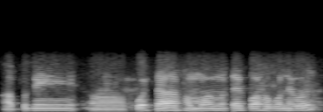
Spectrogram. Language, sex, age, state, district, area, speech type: Assamese, male, 45-60, Assam, Charaideo, rural, conversation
